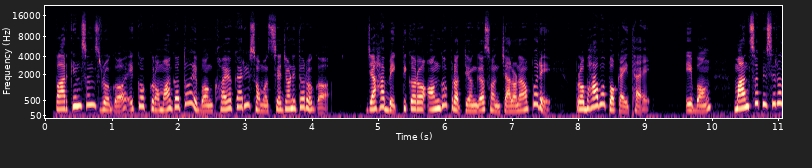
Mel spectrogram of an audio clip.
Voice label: narration ORIYA

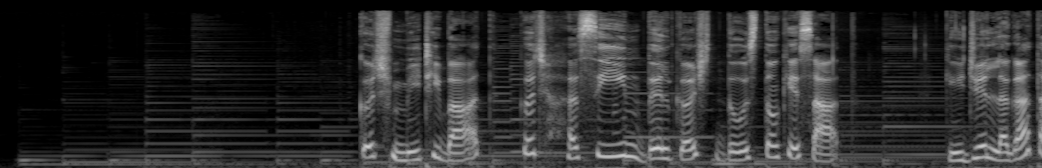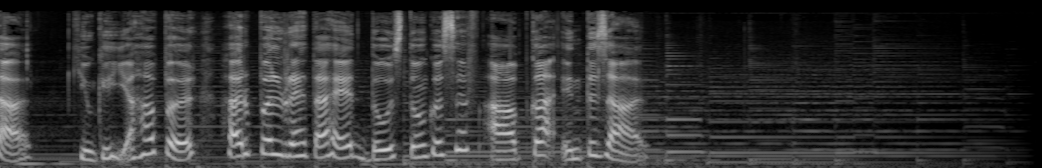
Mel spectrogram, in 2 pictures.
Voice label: promo, hindi

